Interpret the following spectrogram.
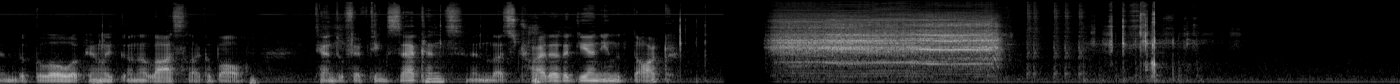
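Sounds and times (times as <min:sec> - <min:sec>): loud buzzy drill-like toy sound: 0:07.6 - 0:10.2.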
